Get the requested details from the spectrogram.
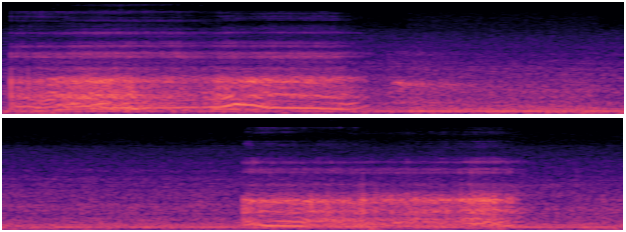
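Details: Husband asleep (denies snoring), snoring: two loud, buzzing, vibrating snores on inhaled breaths with a quiet pause between, over a steady low room hum.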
